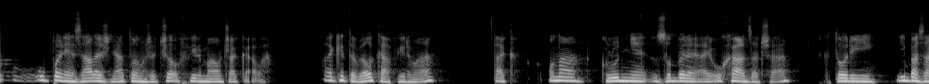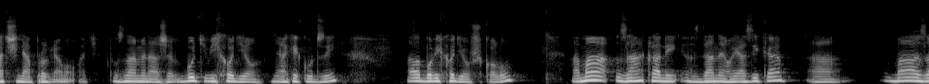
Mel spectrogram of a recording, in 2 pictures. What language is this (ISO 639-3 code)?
slk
